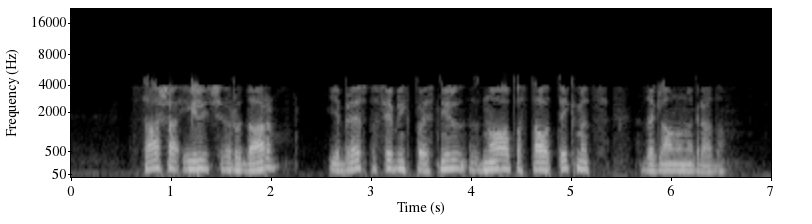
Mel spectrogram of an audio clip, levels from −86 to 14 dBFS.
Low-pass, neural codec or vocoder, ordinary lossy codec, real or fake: 19.8 kHz; vocoder, 44.1 kHz, 128 mel bands every 512 samples, BigVGAN v2; AAC, 16 kbps; fake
